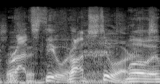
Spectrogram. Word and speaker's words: Rod Stewart: Rod Stewart.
